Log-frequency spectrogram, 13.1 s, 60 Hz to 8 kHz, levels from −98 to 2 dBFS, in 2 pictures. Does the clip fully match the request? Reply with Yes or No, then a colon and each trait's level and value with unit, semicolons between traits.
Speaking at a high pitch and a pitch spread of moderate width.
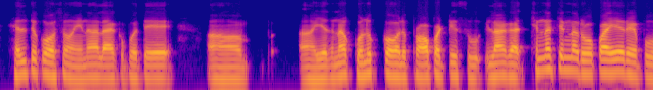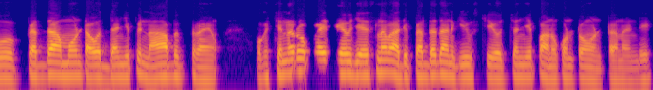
No: low, 125 Hz; average, 3.0 semitones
